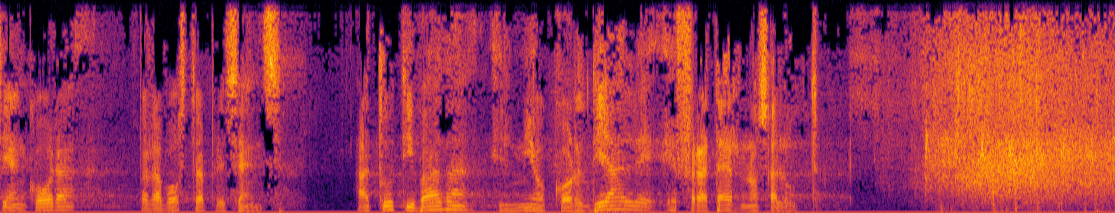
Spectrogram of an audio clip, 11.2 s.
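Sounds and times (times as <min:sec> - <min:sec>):
speech: 0:00.0 - 0:03.0, 0:03.6 - 0:08.3, 0:09.4 - 0:09.6
large crowd standing applause in a big hall: 0:09.0 - 0:11.1.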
